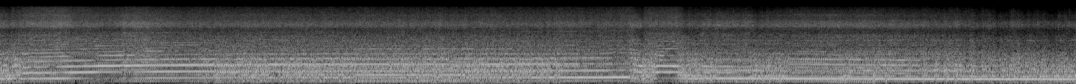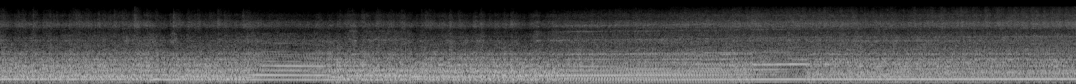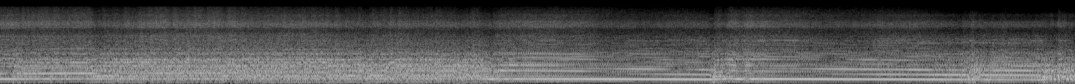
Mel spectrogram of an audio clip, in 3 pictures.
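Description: Nissan Frontier race pickup's engine at racing speed, heard from inside the cockpit: long pulls with the pitch slowly climbing, broken about five times by sudden lifts and gear changes where the pitch drops and then climbs again.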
